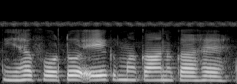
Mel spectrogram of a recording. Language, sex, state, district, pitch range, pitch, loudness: Hindi, female, Uttar Pradesh, Shamli, 195-210 Hz, 200 Hz, -15 LUFS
